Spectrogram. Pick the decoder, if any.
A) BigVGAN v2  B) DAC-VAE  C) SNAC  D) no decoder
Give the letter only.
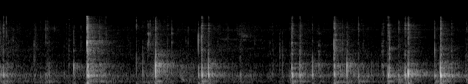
D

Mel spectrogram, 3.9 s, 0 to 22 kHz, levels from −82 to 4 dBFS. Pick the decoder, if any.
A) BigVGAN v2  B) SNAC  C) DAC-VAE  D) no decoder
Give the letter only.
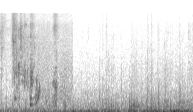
D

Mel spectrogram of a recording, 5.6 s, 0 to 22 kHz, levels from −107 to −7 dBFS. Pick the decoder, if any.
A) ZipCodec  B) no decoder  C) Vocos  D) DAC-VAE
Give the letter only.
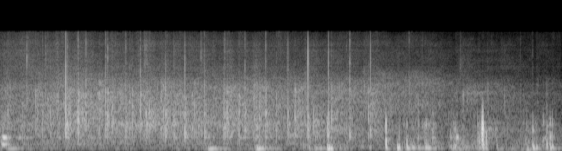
D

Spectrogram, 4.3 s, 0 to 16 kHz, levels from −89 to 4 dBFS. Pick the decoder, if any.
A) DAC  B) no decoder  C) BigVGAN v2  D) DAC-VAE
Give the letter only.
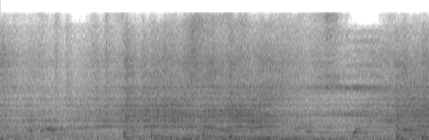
D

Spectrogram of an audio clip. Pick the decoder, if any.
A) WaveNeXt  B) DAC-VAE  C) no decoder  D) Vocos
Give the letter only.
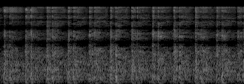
B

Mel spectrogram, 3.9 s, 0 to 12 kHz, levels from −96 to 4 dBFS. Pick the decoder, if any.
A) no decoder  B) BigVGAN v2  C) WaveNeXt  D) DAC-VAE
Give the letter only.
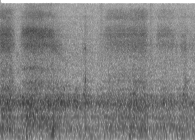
D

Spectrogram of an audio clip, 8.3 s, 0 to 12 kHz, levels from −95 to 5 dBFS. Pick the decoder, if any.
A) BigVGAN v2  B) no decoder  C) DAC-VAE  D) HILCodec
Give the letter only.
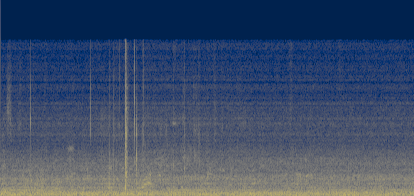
C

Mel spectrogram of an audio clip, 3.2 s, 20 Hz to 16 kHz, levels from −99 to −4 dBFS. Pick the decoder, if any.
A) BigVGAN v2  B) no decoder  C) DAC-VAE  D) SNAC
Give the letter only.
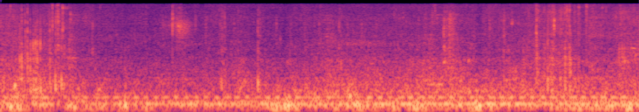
B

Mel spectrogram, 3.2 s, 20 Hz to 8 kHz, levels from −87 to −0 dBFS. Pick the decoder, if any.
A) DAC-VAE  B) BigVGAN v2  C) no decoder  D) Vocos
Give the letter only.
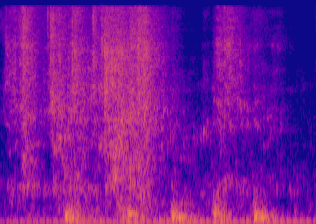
A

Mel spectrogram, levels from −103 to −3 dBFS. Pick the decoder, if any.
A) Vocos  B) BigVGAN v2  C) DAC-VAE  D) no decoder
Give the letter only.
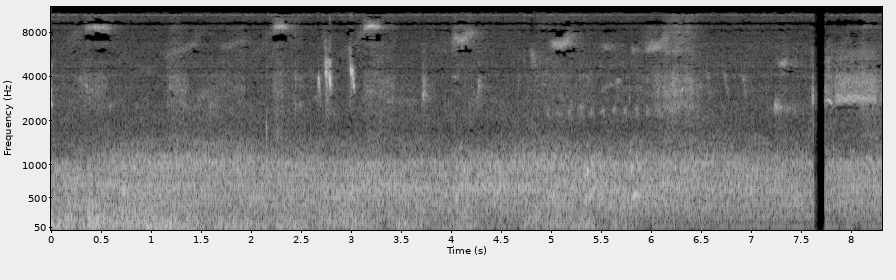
C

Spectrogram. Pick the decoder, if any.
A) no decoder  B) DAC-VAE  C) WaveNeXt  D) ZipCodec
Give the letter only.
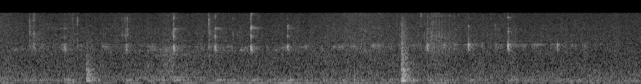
A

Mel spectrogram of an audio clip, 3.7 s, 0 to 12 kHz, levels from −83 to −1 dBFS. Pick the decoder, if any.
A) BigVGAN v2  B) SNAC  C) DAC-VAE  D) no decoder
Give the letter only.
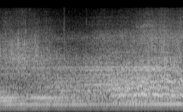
D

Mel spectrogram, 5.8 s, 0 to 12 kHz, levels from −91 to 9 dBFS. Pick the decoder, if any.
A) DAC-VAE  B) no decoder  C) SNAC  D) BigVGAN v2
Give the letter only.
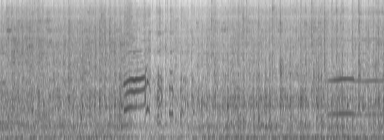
B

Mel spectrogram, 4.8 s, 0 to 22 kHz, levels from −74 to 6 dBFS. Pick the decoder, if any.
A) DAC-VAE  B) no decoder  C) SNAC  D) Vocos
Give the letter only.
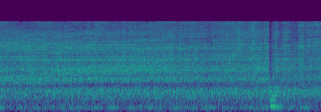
B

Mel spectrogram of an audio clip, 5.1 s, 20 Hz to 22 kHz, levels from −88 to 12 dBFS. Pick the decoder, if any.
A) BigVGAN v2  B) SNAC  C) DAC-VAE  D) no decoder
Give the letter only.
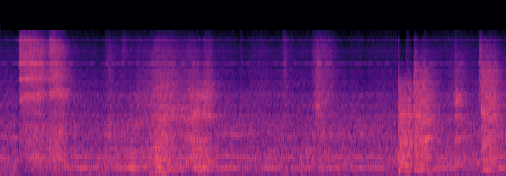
C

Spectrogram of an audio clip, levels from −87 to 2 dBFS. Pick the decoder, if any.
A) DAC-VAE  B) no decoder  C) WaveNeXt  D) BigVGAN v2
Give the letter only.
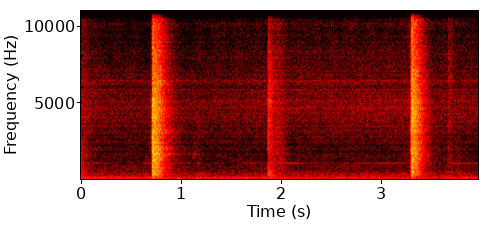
A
